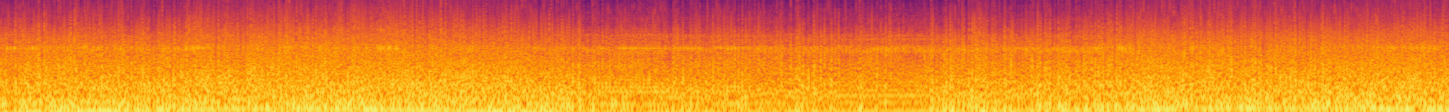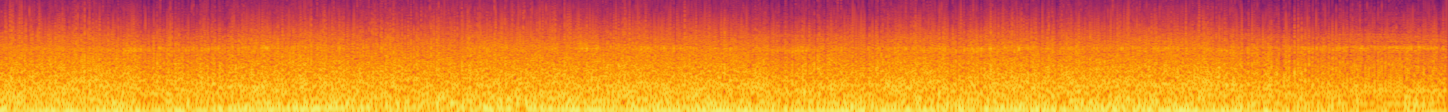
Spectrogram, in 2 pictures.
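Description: Norton Commando parallel-twin engine and exhaust running loud and steady under way, over a rush of wind noise.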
